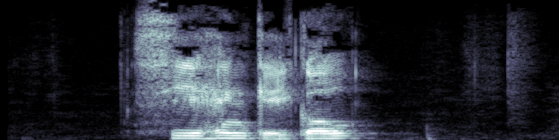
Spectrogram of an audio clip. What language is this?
Cantonese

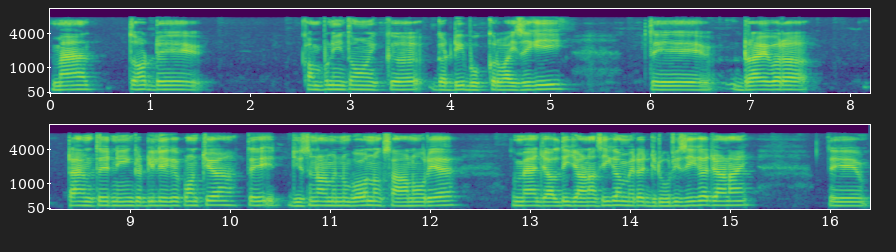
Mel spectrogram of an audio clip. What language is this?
Punjabi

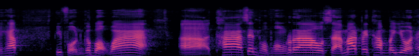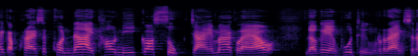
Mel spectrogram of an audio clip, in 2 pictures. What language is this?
Thai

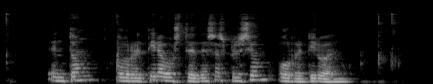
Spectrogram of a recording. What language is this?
Galician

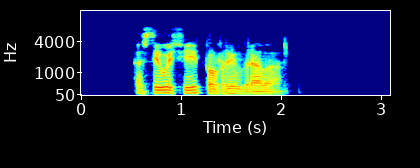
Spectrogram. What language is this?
Catalan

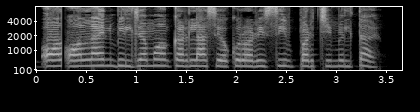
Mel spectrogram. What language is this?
Maithili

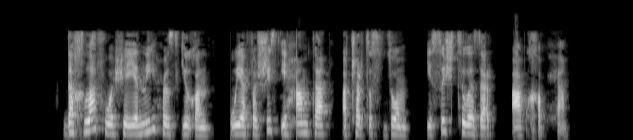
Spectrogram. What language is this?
Abkhazian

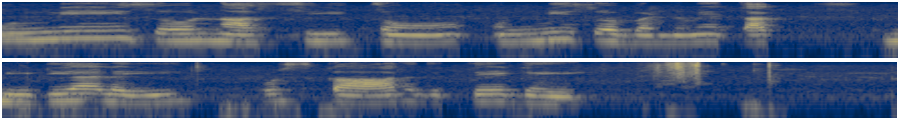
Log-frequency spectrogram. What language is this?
Punjabi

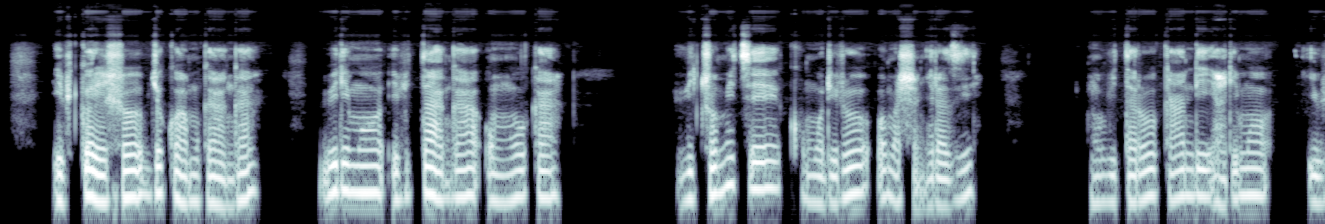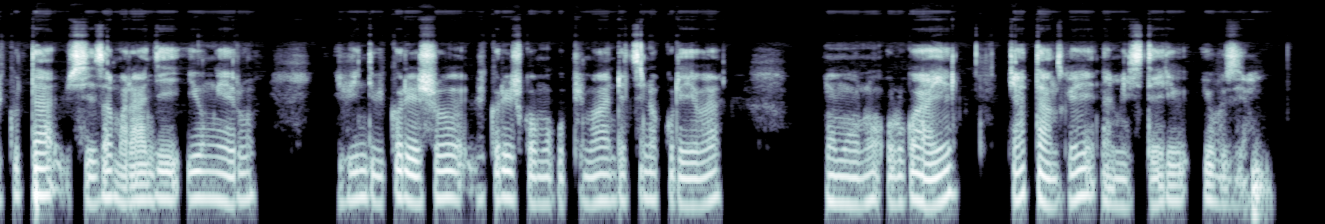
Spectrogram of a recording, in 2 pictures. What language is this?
Kinyarwanda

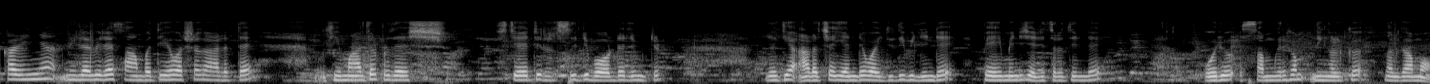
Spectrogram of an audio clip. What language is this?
Malayalam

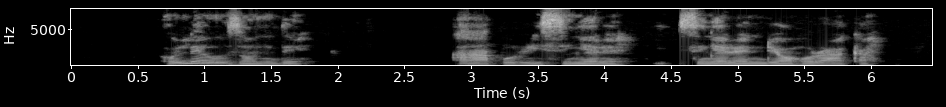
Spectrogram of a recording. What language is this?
Igbo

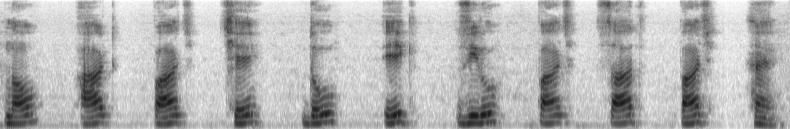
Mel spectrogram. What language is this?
Urdu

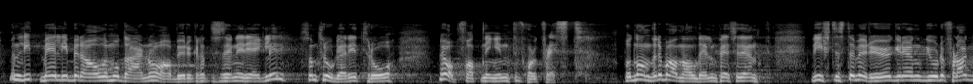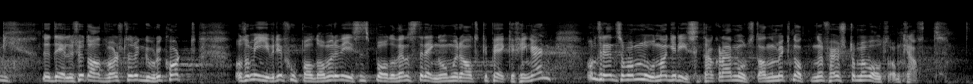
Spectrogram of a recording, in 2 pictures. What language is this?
Norwegian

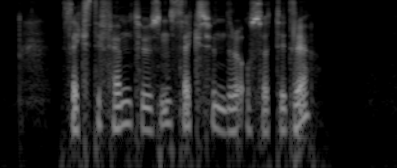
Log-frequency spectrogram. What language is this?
Norwegian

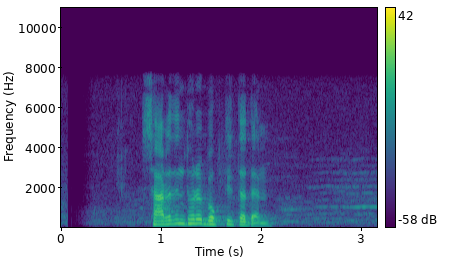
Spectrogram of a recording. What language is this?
Bangla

